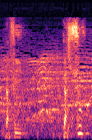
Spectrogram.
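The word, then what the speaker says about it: Tafitasoa: Tafitasou. Ici à Madagascar, on ne prononce pas le A qui arrive à la fin d'un nom.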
